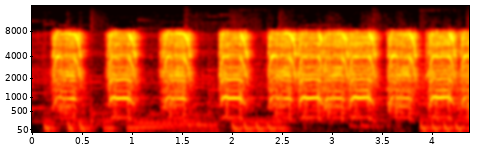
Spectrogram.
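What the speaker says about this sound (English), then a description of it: "I'm not overly happy with these Savox servos. There's just something about them. They seem quite noisy and slower than I expected them to be." Savox servos in a Tamiya TT-02 RC car whirring in short bursts, about eight loud, close, high-pitched electric whines separated by brief pauses, one longer run in the middle.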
